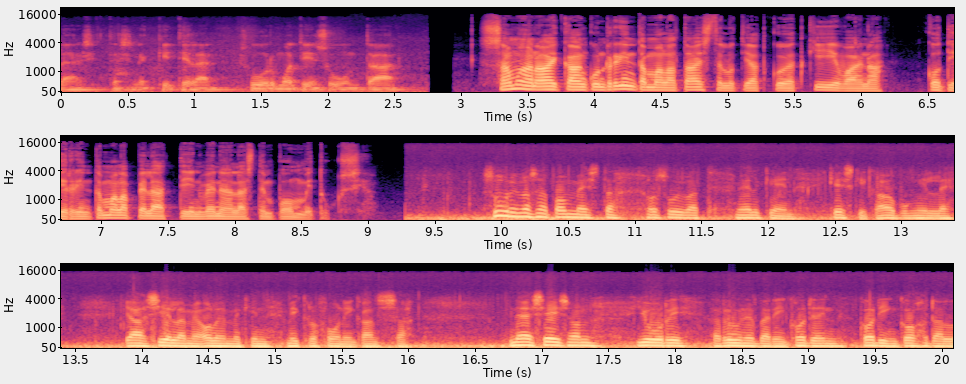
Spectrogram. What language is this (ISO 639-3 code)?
fin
